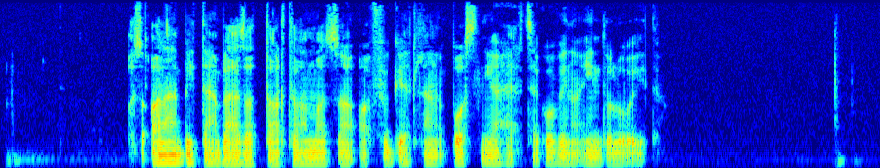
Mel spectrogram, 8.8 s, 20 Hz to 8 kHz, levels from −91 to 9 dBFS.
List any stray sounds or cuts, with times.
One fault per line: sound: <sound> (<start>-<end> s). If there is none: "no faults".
no faults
